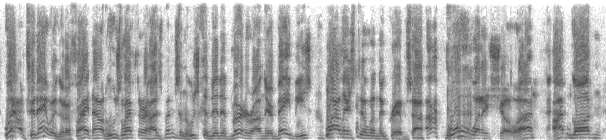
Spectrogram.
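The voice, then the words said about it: Loud talk-show host impression. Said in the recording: “he talks very loud”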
